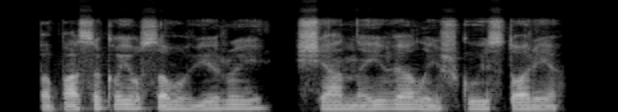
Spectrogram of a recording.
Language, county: Lithuanian, Klaipėda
